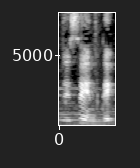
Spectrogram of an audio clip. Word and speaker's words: decent: La siguiente sílaba, sent, es cerrada porque termina en consonante. Entonces, aplicamos el sonido cerrado de la vocal e. Es decir, e igual que en español. La pronunciación para la palabra decente en inglés es decent.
